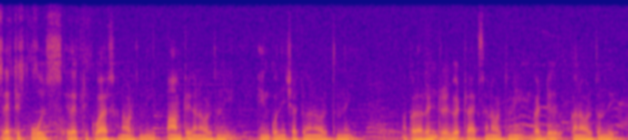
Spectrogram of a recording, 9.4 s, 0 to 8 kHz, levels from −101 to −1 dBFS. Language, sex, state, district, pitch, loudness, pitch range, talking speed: Telugu, male, Telangana, Nalgonda, 100 Hz, -31 LUFS, 95-105 Hz, 100 wpm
